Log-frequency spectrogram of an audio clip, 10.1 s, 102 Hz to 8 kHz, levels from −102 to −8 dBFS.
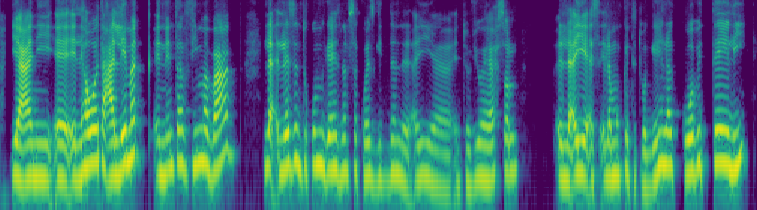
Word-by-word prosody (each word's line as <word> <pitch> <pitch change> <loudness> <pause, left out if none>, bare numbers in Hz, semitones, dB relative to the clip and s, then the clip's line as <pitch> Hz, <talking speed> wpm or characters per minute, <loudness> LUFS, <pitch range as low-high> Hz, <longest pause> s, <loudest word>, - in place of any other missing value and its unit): يعني 205 -1 +3
آآ، 200 -1 +2
اللي 210 +4 0
هو 265 +3 +7
تعلِّمك 275 +6 +3
إن 210 0 -1
أنت 250 +3 -2
فيما 265 +1 0
بعد 250 +10 +3 0.5
لأ، 250 0 +1
لازم 250 +3 +1
تكون 260 +2 -2
مجهّز 235 -2 +1
نَفْسك 225 0 -6
كويس 205 -1 -5
جدًا 200 +3 -7
لأي 185 -4 -7
interview 175 +3 -9
هيحصل، 210 +3 -4 0.5
لأي 200 +2 +1
أسئلة 200 +2 -5
ممكن 210 +1 -3
تتوجه 190 +5 -3
لك، 255 -2 -1
وبالتالي 265 +4 +2
220 Hz, 150 wpm, -20 LUFS, 200-255 Hz, 0.5 s, هو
